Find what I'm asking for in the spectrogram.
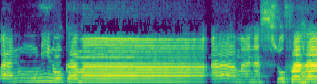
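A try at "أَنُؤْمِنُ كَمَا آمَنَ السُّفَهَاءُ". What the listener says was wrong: As-sufahanya agak kurang agak bentar loh, as-sufahanya kurang isba sedikit lagi ya. As-sufaha biasanya di mat-mat seperti ini ya akhir itu biasanya ikangin aman. As-sufahanya saja, as-sufaha coba. Nah, ya kenapa biasanya kurang ikmal? Karena sudah akhir, nafas pun sudah sedikit, jadi biasanya sudah tidak bisa menyempurnakan.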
